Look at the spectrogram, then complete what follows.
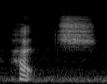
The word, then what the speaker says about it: hutch: tch so underline it the t is going to be silent it's got to be a short u because it's in front of tch so hutch hutch and the hutch is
